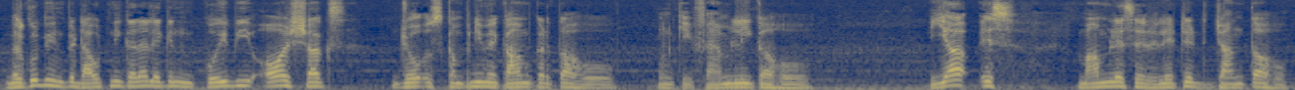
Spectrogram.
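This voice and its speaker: A man's voice: medium pitch, dark tone. A man with a Karachi Pakistani accent hosting a call-in horror radio show.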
